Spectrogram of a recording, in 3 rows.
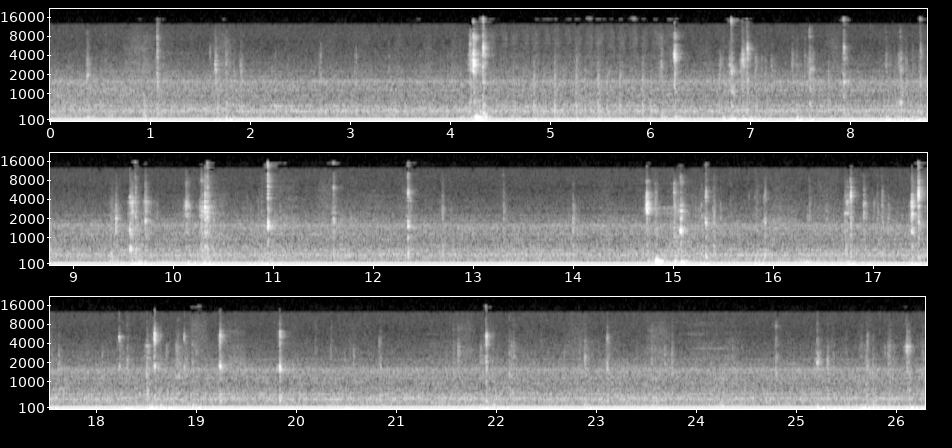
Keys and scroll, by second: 1.4-2.2 typing, 6.4-8.3 typing, 9.5-10.5 typing, 16.6 s, 18.4 s, 21.8 s, 24.9-26.2 typing.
